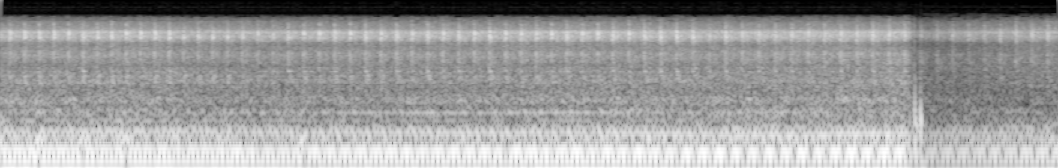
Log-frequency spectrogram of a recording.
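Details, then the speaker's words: Truck not started for about a year, at startup: deep, uneven knocking over a rough low idle that then dies away; cold-start knock, cause not pinned down. "Hear that knocking? Well, now it's gone, but it's there, trust me."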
